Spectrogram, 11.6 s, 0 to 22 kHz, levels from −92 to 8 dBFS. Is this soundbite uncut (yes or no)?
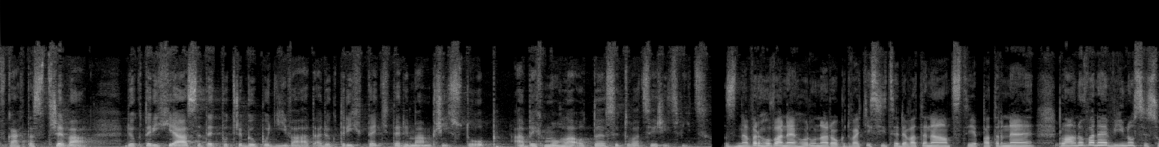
no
